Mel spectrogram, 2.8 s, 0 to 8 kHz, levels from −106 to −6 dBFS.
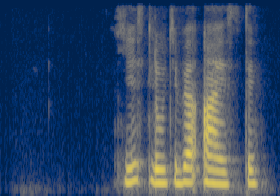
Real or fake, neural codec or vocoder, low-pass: fake; vocoder, 44.1 kHz, 80 mel bands, Vocos; 7.2 kHz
